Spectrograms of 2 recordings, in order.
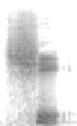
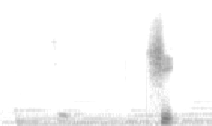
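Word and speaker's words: ち: The first exception is chi, which starts with a C as opposed to a T, and adds a soft H sound.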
